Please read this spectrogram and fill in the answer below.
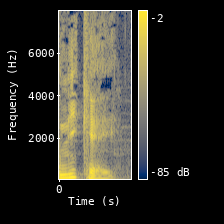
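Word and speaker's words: Nike (νίκη): In the Greek, it's pronounced a little different. It's Nike.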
